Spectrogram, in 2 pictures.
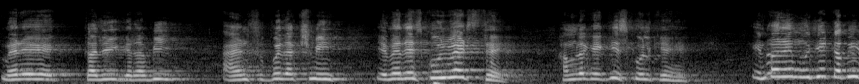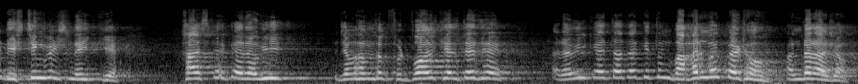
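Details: Adult man with severe cerebral palsy since birth who could not walk or talk as a child; dysarthria from cerebral palsy.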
